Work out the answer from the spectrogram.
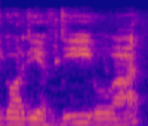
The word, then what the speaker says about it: gorgeous: अब देखिए गॉर्जियस, GORGEOUS, पहला जी जो है ग के रूप में, दूसरा जी जो है ज के रूप में इस्तेमाल हुआ है।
